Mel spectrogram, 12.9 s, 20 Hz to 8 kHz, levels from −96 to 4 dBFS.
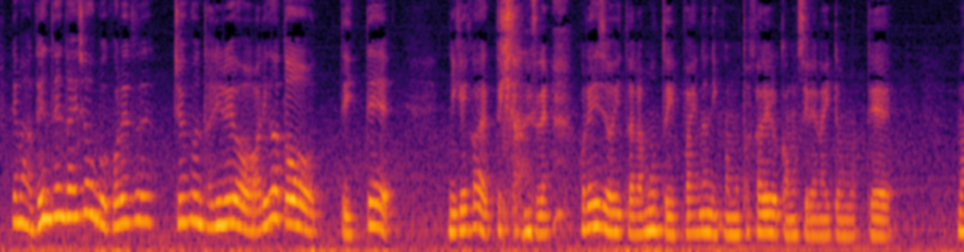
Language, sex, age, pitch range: Japanese, female, 20-39, 160-215 Hz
